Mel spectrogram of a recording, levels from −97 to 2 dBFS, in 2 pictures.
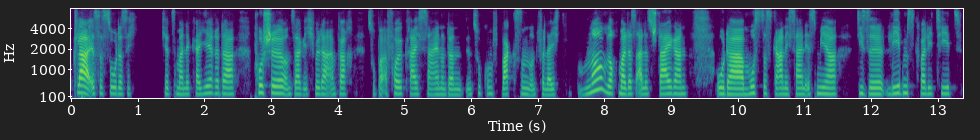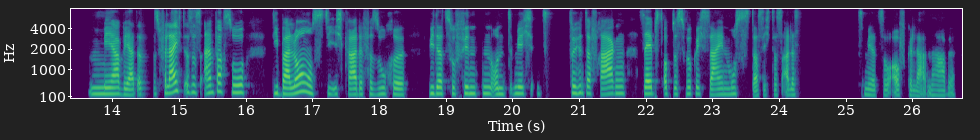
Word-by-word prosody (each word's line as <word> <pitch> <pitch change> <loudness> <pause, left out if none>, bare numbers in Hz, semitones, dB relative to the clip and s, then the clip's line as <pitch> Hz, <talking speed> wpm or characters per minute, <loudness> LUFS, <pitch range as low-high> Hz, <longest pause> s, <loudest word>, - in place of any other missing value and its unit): klar 235 -4 +10
ist 205 +1 -2
es 210 - -8
so, 210 -1 -2
dass 200 0 -4
ich 200 - -14 0.4
jetzt 200 0 -8
meine 190 0 -1
Karriere 215 +3 -1
da 200 -1 +3 0.3
pushe 230 -2 +5
und 190 +2 -5
sage, 195 -1 0
ich 190 - -10
will 200 - -1
da 195 - +3
einfach 195 +1 -2 0.2
super - - -4
erfolgreich 200 -2 -1
sein 185 0 -2
und 185 -1 -9
dann 180 -1 -2
in 180 - -10
Zukunft 210 -2 -11
wachsen 195 0 0
und 165 +3 -9
vielleicht, 175 -1 -3 0.2
ne, 290 - +4
noch 215 0 +1
mal 200 -2 +5
das 205 0 -2
alles 200 0 0
steigern. 205 0 +4 0.4
Oder 190 -2 +6
muss 220 +4 -3
das 215 - -8
gar 195 +1 +3
nicht 195 0 -7
sein, 195 -1 0
ist 200 - -7
mir 200 -2 +2 0.3
diese 200 -2 0
Lebensqualität 210 -1 -3 0.4
mehr 200 0 +2
wert? 175 -1 +1
Also, 190 - -5 0.2
vielleicht 250 +7 +5
ist 255 - -6
es 250 - -6
einfach 255 +3 +1
so 245 -2 0 0.4
die 225 - -3
Balance, 225 +4 +4
die 190 -2 -7
ich 195 - -3
grade 185 +1 +3
versuche, 190 -1 -4 0.4
wiederzufinden 215 0 -1
und 195 +1 -5
mich 215 0 -2 0.5
zu 230 - 0
hinterfragen 215 -1 +2 0.2
selbst, 210 -1 +3
ob 205 +1 -3
das 195 +2 -4
wirklich 205 -1 -5
sein 180 +1 +1
muss, 205 +2 -7
dass - - -3
ich - - -11
das - - -11
alles - - -4 1.0
mir 180 -2 -6
jetzt 165 - -10
so 165 - -8
aufgeladen 165 -1 -5
habe. 160 -1 -7
200 Hz, 175 wpm, -24 LUFS, 190-215 Hz, 1.0 s, klar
